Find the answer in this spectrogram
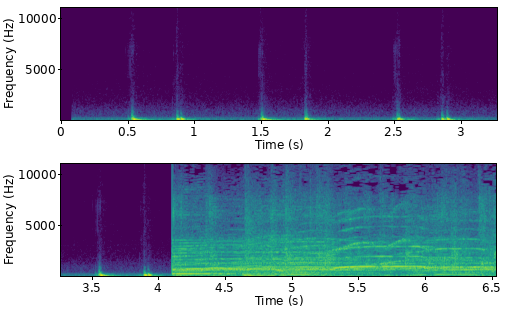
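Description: A heartbeat sound effect: four double low thumps, about one a second. About four seconds in it cuts suddenly to loud music.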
